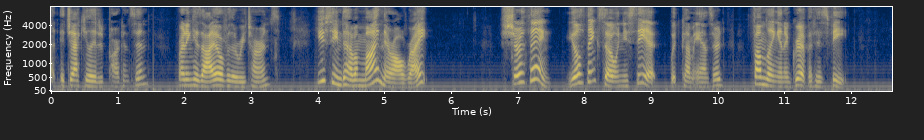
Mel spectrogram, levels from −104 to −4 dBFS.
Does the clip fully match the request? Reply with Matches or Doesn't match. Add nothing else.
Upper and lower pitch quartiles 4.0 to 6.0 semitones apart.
Matches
